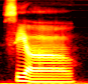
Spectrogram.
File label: sorry, Central Dusun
